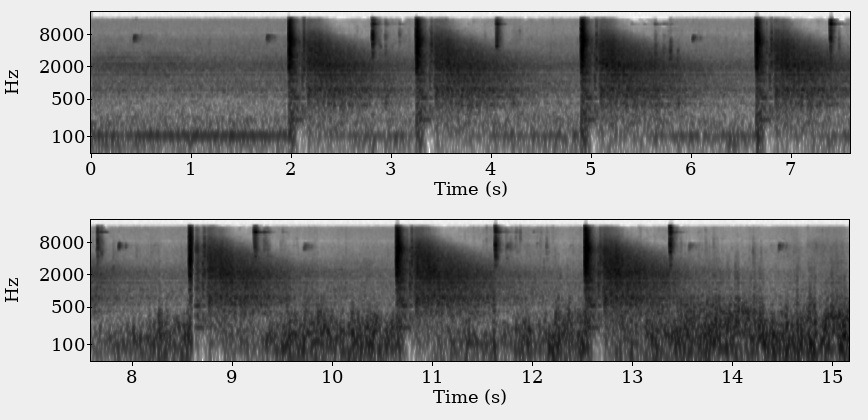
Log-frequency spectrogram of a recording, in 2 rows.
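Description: SIG P238 .380 pistol fired seven times in a steady string, a shot every one and a half to two seconds, each report followed by a trailing echo.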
